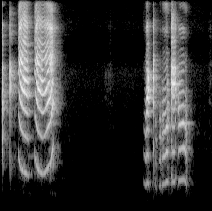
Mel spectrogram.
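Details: Talking parrot indoors: two loud harmonic, speech-like phrases with arching pitch, separated by about two seconds of silence.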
